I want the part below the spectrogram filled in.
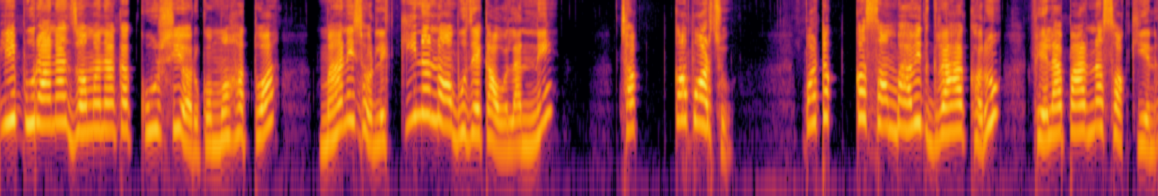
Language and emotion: Nepali, angry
